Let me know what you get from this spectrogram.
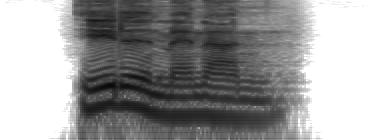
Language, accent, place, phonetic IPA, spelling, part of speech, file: German, Germany, Berlin, [ˈeːdl̩ˌmɛnɐn], Edelmännern, noun, De-Edelmännern.ogg
- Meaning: dative plural of Edelmann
